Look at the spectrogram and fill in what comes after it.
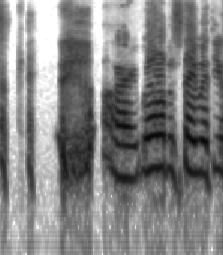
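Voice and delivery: words breaking up with laughter throughout. Moving on to the next question, laughing while talking. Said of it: "I'm trying to stop laughing".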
